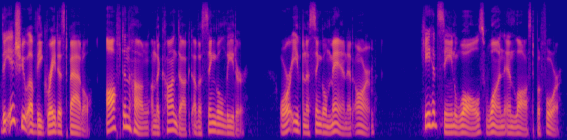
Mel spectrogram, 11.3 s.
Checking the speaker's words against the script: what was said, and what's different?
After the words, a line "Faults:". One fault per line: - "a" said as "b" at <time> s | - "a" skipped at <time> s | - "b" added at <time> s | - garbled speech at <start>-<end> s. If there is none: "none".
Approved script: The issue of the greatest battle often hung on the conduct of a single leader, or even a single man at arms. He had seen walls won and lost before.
The issue of the greatest battle often hung on the conduct of a single leader, or even a single man at arm. He had seen walls won and lost before.
Faults:
- "arms" said as "arm" at 7.1 s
